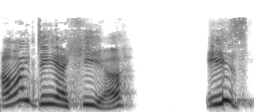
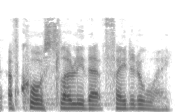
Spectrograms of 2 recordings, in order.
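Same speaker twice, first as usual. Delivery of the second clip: much lower and softer, trailing off; fading away; 8 semitones lower, 14 dB quieter than usual. Real, not acted. Preacher recalling the vision fade, dropping soft and low. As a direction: let it fade to almost nothing.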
